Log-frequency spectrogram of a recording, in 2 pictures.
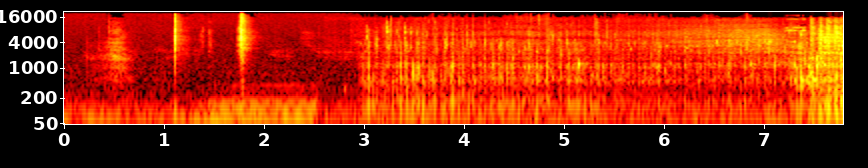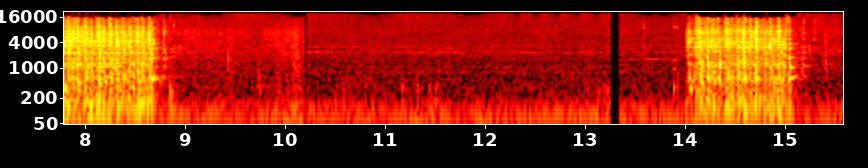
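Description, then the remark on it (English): A couple of sharp lighter-like clicks, then a steady gurgling bubble of water in a bong lasting several seconds as someone takes a bong hit, followed by two loud breathy bursts like exhales, with no talking. “That rip killed me because that was actually my second bong rip in a row because I completely took my bong.”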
